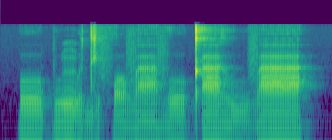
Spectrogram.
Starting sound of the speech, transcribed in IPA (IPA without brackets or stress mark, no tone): oː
